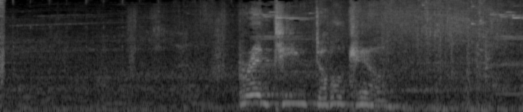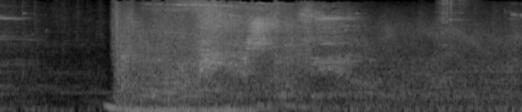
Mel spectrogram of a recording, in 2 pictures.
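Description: Game combat sound effects crash and whoosh.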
